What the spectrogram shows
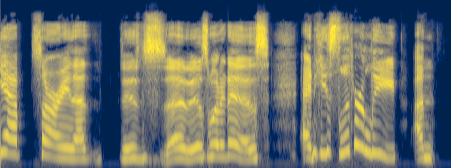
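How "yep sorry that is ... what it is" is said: acted-out smug, self-satisfied delivery. Retelling a film scene, imitating the boyfriend: imitating a smug boyfriend. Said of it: "I know I sound like I'm being smug".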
